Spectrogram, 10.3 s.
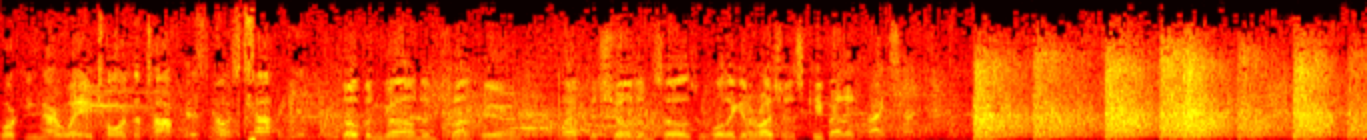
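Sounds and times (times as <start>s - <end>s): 
speech: 0.0s - 7.3s
gunfire in a gunfight: 7.3s - 10.2s.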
